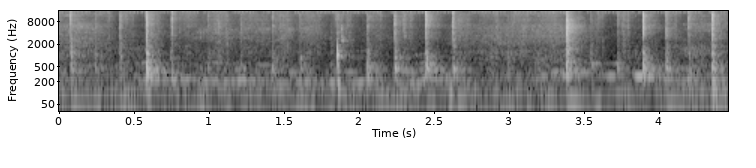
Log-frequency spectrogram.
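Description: Turn N Shave shaving brush working a lather of shaving soap on the face: a run of irregular soft clicks and squishes from the bristles, over a low steady background hum.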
